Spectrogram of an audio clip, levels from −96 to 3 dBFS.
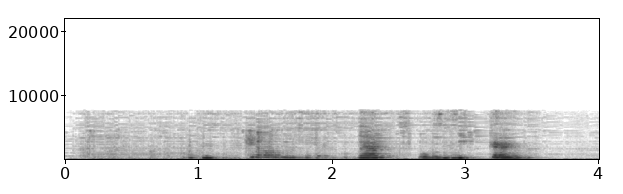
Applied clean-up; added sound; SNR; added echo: neural mask model DeepFilterNet 3.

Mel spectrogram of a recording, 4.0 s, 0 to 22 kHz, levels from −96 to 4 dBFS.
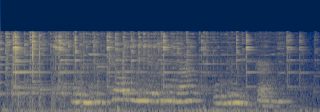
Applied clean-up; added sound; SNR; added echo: none; Wind chime; -4 dB; reverberation time 0.3 s.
